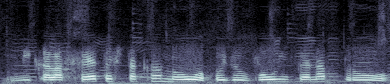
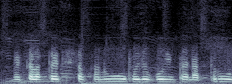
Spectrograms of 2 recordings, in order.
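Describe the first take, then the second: First: The phrase is spoken at a normal pace. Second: The phrase is spoken very quickly.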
